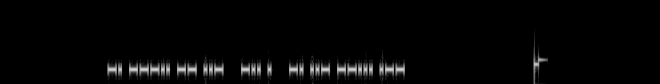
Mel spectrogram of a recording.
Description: Morse code, heard as a keyed tone, about 44 wpm, 700 Hz. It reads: N8MU DE NU7W
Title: USA Callsign DE Callsign - 4 Characters - 45wpm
